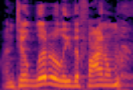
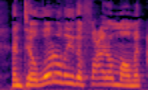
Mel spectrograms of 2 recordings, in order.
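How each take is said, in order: First: Said in the usual way. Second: Laughing. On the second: Real, not acted. Laughs while restarting the line.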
